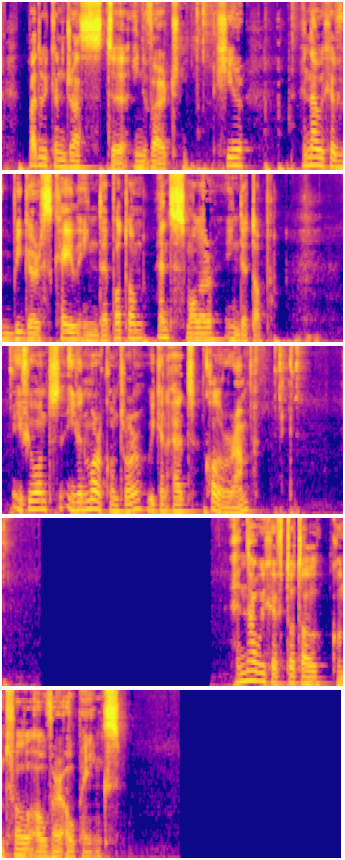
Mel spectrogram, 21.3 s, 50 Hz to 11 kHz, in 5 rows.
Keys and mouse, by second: 0.9 click, 1.8 click, 3.3 middle click, 5.9 shift+middle click, 7.6 middle click, 8.6 click, 8.9-12.0 drag, 12.8-14.4 drag, 15.0 click, 15.7-17.5 drag, 17.9-19.7 drag, 20.4-21.2 drag.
